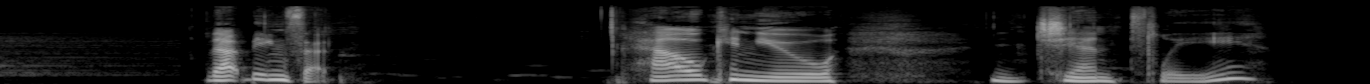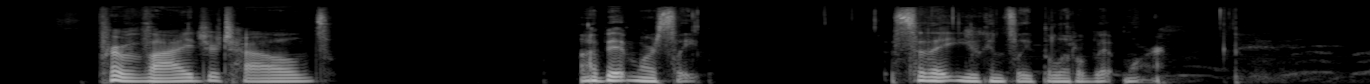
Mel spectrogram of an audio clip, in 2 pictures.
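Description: A woman speaks calmly and closely into a microphone.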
